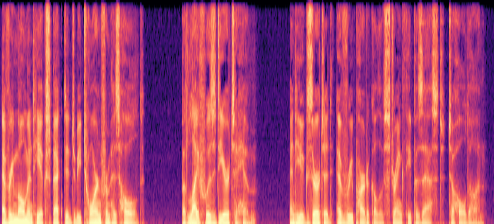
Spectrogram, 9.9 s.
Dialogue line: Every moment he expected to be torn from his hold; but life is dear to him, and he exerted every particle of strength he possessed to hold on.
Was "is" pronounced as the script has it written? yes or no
no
